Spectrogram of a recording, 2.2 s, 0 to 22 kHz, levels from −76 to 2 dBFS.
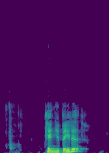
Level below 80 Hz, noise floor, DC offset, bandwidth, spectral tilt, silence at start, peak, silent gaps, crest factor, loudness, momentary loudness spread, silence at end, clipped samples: -50 dBFS; -54 dBFS; under 0.1%; 7.4 kHz; -5 dB/octave; 0.2 s; 0 dBFS; none; 18 dB; -14 LUFS; 6 LU; 0.55 s; under 0.1%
